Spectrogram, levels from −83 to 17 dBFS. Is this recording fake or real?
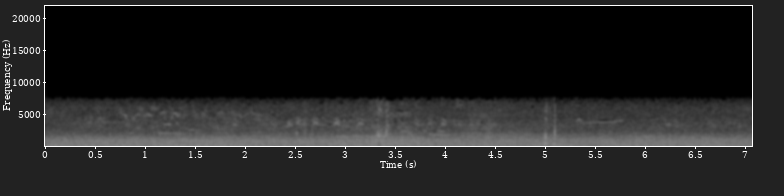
real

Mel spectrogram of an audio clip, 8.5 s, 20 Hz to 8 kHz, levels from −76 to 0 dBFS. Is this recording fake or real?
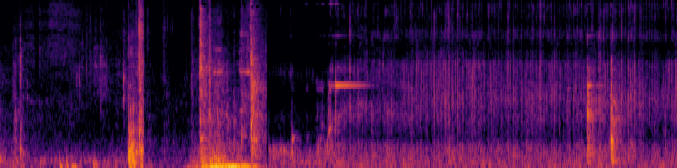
real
